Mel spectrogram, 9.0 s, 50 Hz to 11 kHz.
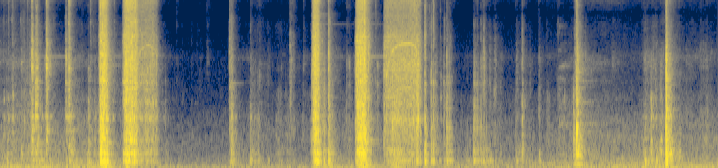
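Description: A 14 mm socket on a power tool spins out the top strut bolts of a 2005 Toyota Prius in several short, loud whirring bursts separated by quieter pauses and small ratcheting ticks.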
